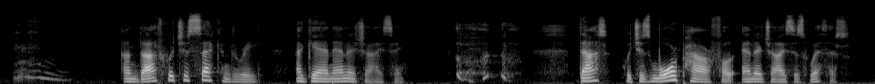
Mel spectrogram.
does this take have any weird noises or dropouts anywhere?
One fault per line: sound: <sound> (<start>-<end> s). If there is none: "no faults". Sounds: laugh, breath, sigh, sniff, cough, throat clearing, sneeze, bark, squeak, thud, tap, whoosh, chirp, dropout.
sound: throat clearing (0.1-0.7 s)
sound: throat clearing (4.5-5.2 s)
